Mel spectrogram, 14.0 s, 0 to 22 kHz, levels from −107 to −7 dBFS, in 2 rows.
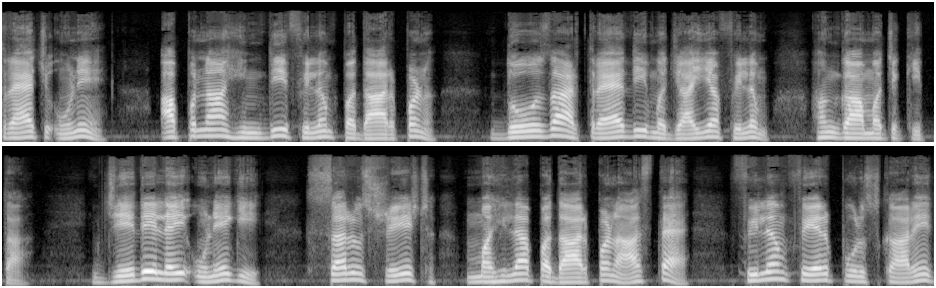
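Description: Nothing stood out as a technical problem on listening to the speech in this recording.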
